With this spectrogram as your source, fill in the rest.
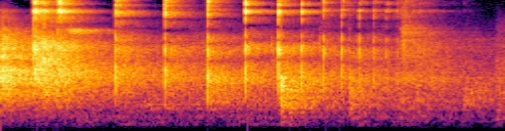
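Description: A table tennis ball bounces a few times on the floor.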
